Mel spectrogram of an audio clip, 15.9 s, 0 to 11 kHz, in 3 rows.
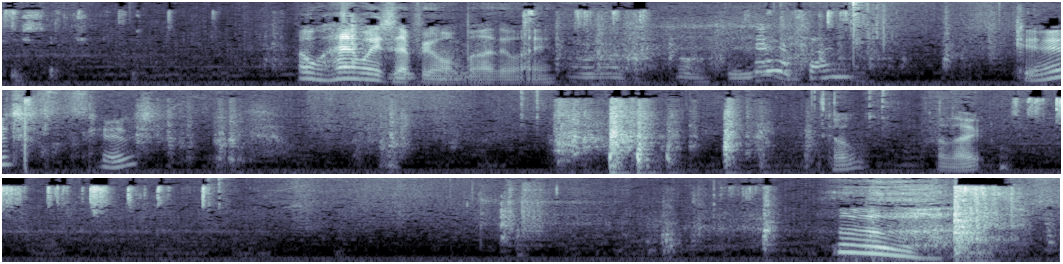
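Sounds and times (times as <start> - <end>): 
speech: 1.5 - 4.5, 5.1 - 6.2, 9.4 - 10.6, 14.8 - 15.5
rummaging through a tin for six-sided dice: 10.3 - 11.7.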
